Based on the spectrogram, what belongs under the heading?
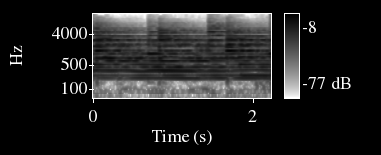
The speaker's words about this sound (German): Glocken sind uralte Signalgeber. Sie können viel lauter rufen als ein Mensch. Ihr Schall verteilt sich in Sekundenschnelle, läuft viel schneller als der schnellste Menschenbote.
